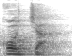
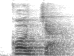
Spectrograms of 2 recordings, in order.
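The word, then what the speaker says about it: qucha: Tenemos otro ejemplo, aquí tenemos la Q, por lo tanto esta U se tendría que pronunciar con la vocal O, que sería cocha, cocha, cocha significa laguna.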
